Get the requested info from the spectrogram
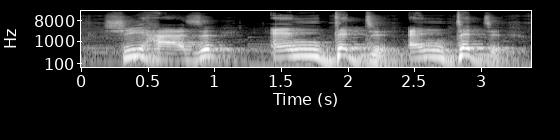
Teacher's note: Eu falei o id. She has ended, porque end termina com o D.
